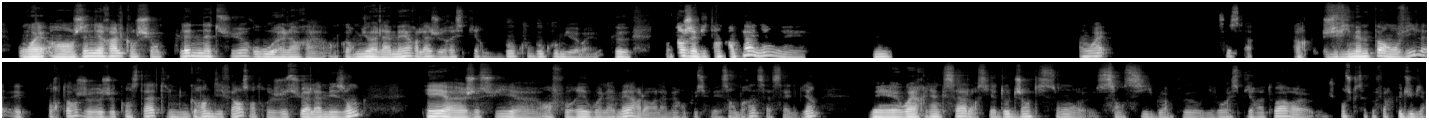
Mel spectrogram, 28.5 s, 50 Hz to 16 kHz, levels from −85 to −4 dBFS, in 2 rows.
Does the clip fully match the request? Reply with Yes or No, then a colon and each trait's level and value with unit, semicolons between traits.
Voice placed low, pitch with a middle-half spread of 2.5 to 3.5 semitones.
Yes: low, 125 Hz; average, 2.9 semitones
